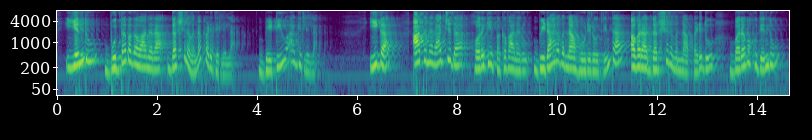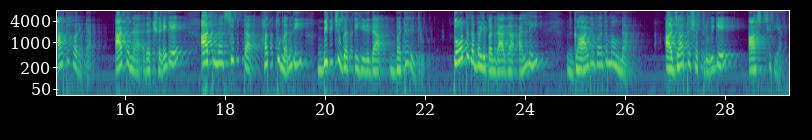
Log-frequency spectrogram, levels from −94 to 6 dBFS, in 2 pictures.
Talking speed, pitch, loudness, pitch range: 80 wpm, 200 Hz, -18 LUFS, 170-255 Hz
